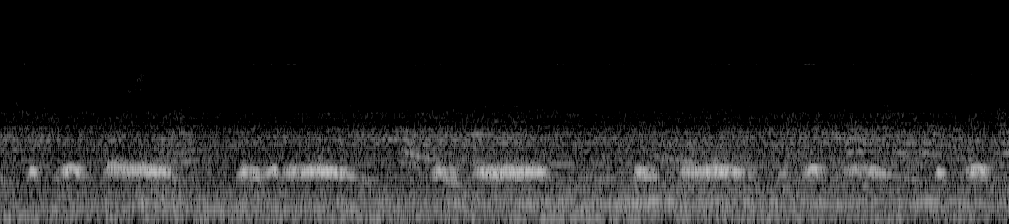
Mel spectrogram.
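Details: Spotted dove giving a luring call: a soft run of low cooing notes, each short and hollow, in small clusters about one per second over a steady background hiss.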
